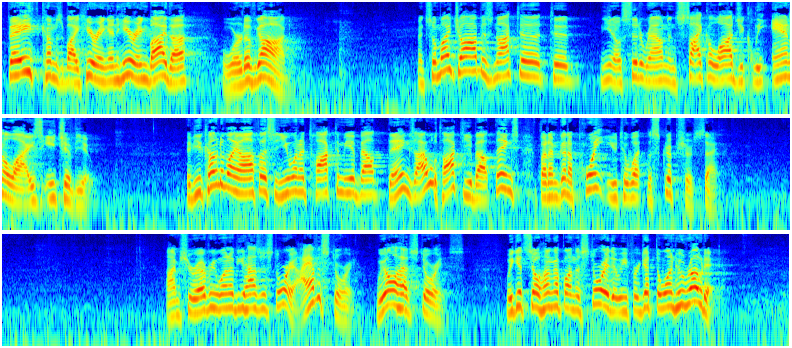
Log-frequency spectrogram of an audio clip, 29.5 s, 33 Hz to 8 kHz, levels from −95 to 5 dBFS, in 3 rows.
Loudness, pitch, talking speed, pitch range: -19 LUFS, 195 Hz, 195 wpm, 165-220 Hz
